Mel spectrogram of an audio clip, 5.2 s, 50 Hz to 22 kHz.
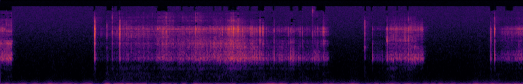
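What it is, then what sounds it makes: Metal microphone body scratched with nails. Long dark nails of both hands scratch and tap the flat top of a 3Dio binaural microphone's hollow, boxy metal body, which houses electronics, while the rubber ears stay untouched. Bursts of dry, bright scraping alternate with short quiet gaps over a steady low rumble.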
